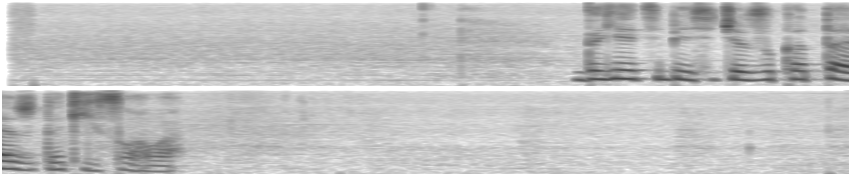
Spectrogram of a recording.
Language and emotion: Russian, angry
